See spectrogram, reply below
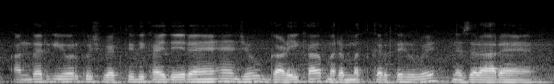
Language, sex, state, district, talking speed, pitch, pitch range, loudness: Hindi, male, Uttar Pradesh, Lucknow, 205 wpm, 115 Hz, 110-125 Hz, -14 LUFS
